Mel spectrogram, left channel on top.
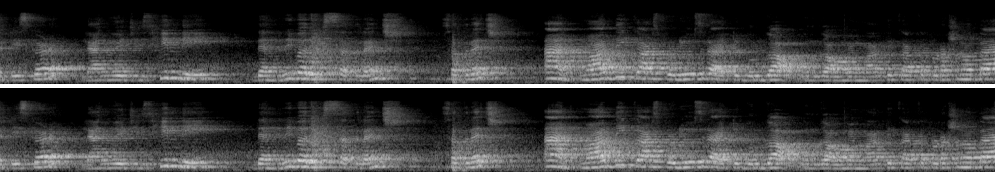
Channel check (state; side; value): normal; both; correlation 0.61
